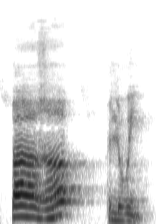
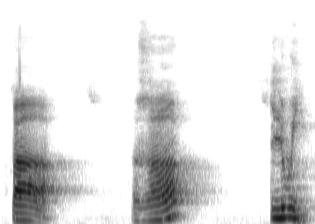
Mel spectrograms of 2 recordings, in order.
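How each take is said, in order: First: Said in the usual way. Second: "Parapluie" very slowly, pause between syllables; every vowel pronounced. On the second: Shown as a demonstration. Teacher showing learners that all vowels are pronounced, "Parapluie" syllable by syllable. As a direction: break "Parapluie" into pa, ra, pluie, each vowel sounded. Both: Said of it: "doivent être prononcées".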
